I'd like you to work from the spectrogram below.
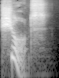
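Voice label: "shorts", British English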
